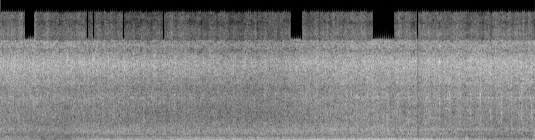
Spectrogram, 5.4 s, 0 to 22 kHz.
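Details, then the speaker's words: 2015 Ford Super Duty 6.2L V8 still misfiring after new plugs and coils: deep idle with a quick uneven tick about three per second. Noise seems to come from one side, possibly a loose spark plug; a hole was found. Ticking noise at idle. "know what that noise is that could be a loose spark plug"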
